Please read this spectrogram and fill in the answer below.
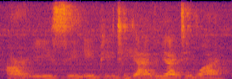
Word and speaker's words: receptivity: R-E-C-E-P-T-I-V-I-T-Y. Whatever. Receptivity, right. There, thank you. I just look at Patricia. I got my syllable, the accent on the wrong syllable.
